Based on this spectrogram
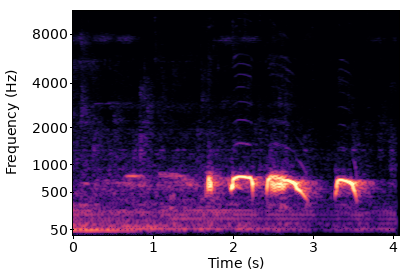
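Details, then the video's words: Spotted dove cooing, used to lure and stimulate other doves: a short series of soft, low, arched coo notes, three to four in quick succession, over a faint steady hum. "Tiếng Cu Gáy GọI"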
